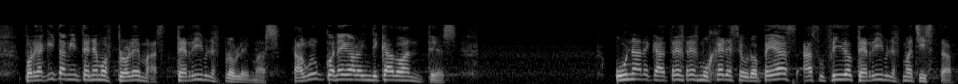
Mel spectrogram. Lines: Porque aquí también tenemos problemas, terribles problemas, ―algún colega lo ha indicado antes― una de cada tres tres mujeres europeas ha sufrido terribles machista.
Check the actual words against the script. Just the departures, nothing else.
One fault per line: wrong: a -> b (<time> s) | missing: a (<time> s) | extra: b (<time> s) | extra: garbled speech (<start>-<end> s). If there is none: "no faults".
no faults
